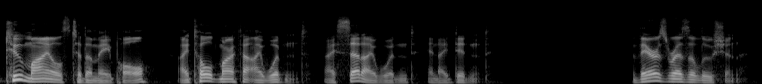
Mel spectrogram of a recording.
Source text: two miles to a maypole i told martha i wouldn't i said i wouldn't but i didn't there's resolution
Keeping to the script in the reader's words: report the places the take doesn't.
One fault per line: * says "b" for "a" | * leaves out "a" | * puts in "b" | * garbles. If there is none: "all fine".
* says "the" for "a"
* says "and" for "but"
